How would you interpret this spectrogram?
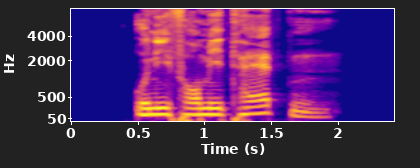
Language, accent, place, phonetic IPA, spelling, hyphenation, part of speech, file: German, Germany, Berlin, [ˌunifɔʁmiˈtɛːtn̩], Uniformitäten, Uni‧for‧mi‧tä‧ten, noun, De-Uniformitäten.ogg
- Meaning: plural of Uniformität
